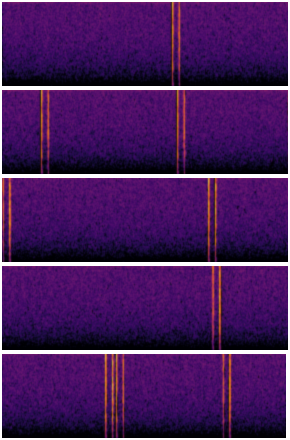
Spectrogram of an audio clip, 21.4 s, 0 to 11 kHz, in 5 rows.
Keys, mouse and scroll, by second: 3.5 scroll up 1, 14.2 space, 14.7 space, 18.9 double click.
